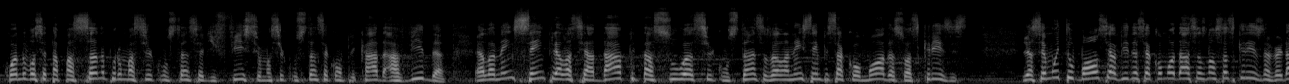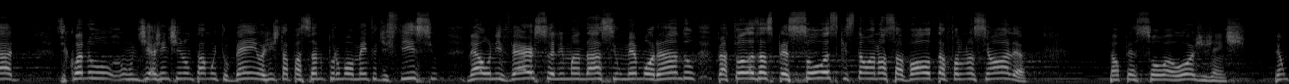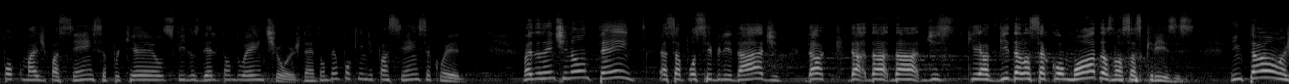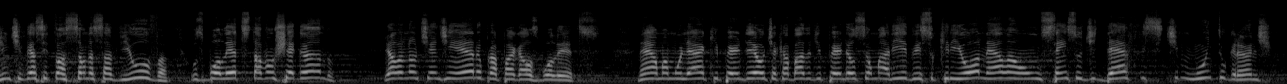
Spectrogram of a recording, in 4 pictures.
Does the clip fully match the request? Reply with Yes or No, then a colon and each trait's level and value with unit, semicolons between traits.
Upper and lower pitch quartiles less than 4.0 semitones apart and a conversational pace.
No: average, 3.6 semitones; fast, 200 wpm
